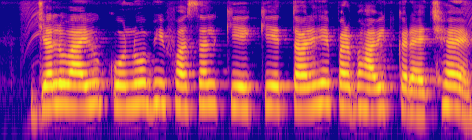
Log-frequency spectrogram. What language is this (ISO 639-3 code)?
mai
